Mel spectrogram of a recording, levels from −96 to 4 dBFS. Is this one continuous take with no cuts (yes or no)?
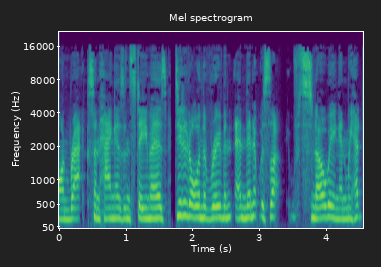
no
